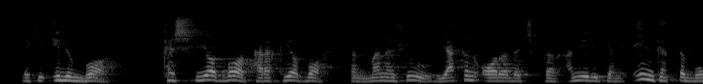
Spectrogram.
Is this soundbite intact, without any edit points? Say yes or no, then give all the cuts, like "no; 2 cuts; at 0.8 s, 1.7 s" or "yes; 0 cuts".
no; 1 cut; at 3.6 s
